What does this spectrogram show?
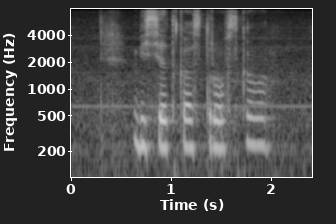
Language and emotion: Russian, neutral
